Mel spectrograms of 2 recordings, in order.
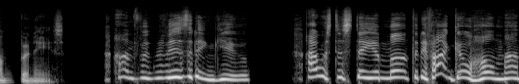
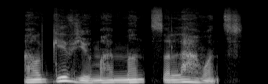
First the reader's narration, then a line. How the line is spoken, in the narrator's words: she said coldly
